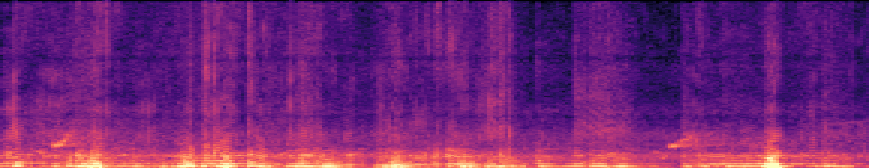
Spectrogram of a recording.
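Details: Bee droning nonstop in a low, wavering hum with strong overtones. Loudness pulses gently and a sharp tap is heard near the fifth second.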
